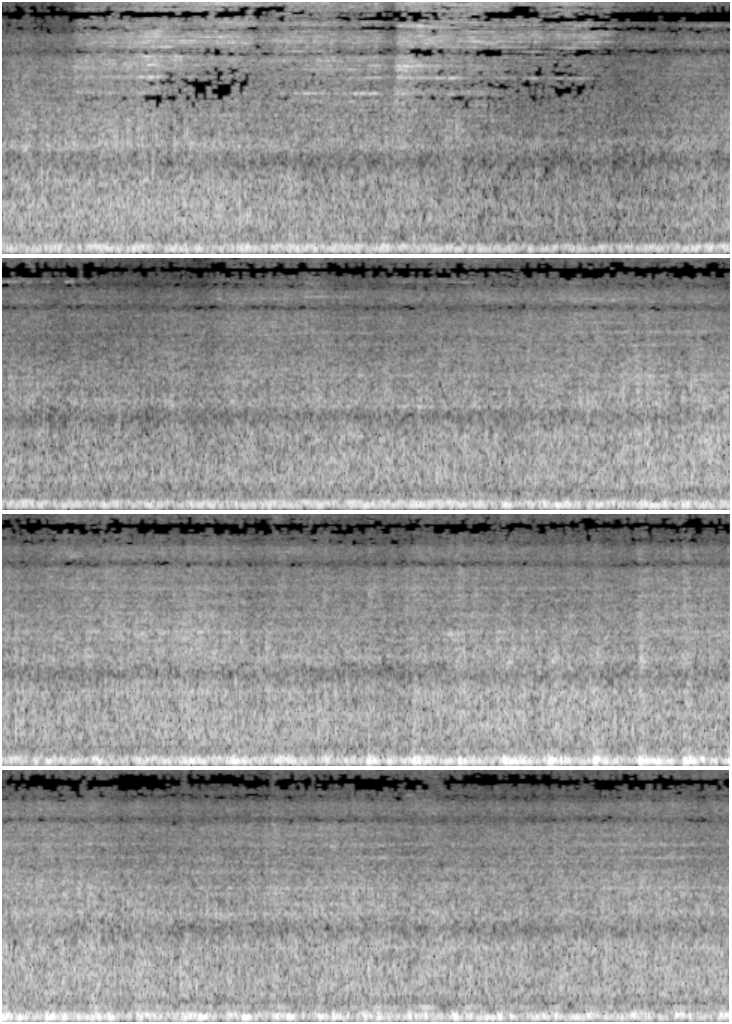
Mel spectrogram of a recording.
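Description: Freight train rolling past: a steady low rumble of steel wheels on rail, with a high hiss in the first few seconds and a run of sharp clacks in the second half.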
